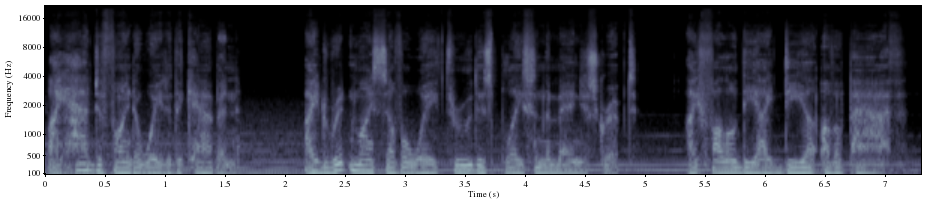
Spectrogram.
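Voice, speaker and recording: Man as brooding low-voiced writer, music behind. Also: natural voice. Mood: reflective, ominous. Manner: brooding, measured, literary. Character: haunted male writer, weary, resolute, introspective narrator. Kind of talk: dramatic scripted game narration.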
